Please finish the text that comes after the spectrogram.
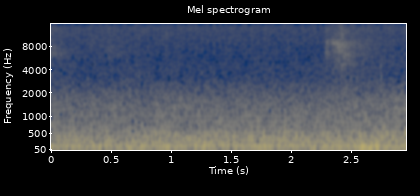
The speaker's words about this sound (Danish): når vinden kommer mod en, når man lige hører lidt i træerne, så er det som om, at der, der er noget, der nærmer sig en, ikke? Det er bare vinden det er, jeg synes, det er en ret overvældende følelse at være her i dyrehaven i aften.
